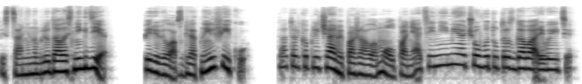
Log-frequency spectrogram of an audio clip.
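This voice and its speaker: A woman narrating a first-person fantasy audiobook in a lively, expressive way on a close mic. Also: mid-range voice, brisk, no room sound.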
